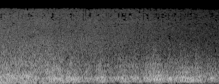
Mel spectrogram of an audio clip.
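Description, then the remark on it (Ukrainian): A loud, sustained rumble of thunder rolls on without a break, its deep roar blended with a wash of rain-like hiss across the whole clip, with no voices. “Відгриміло.”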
